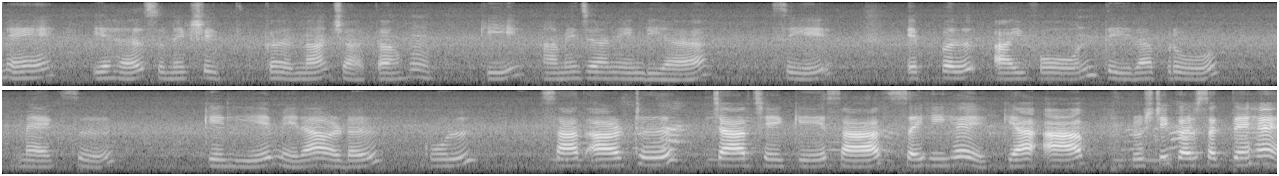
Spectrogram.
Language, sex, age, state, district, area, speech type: Hindi, female, 30-45, Madhya Pradesh, Seoni, urban, read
